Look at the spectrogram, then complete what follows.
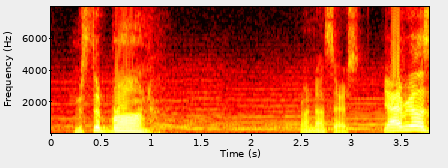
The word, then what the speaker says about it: Braun: Brown! Mr. Braun! Run downstairs. Yeah, I realize I've also been saying his name wrong too.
